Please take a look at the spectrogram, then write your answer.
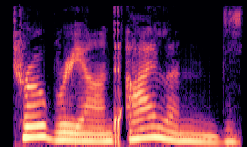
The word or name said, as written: Trobriand Islands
